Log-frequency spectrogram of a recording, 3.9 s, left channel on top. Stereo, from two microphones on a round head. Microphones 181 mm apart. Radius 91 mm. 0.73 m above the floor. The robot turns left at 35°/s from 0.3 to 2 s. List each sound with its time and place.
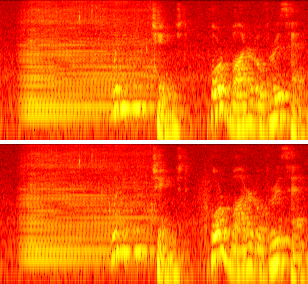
1.4 s a man speaking: 45° left (ahead or behind), 5.5 m; by 3.8 s 65° left (ahead or behind), 5.5 m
